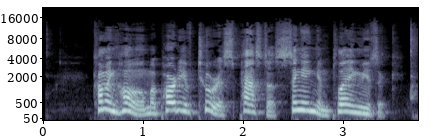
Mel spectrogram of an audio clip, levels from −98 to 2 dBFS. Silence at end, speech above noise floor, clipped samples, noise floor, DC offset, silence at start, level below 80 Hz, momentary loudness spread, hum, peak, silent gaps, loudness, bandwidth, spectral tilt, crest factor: 0.05 s; 34 dB; under 0.1%; -55 dBFS; under 0.1%; 0.5 s; -60 dBFS; 6 LU; none; -4 dBFS; none; -21 LUFS; 14 kHz; -5.5 dB/octave; 18 dB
